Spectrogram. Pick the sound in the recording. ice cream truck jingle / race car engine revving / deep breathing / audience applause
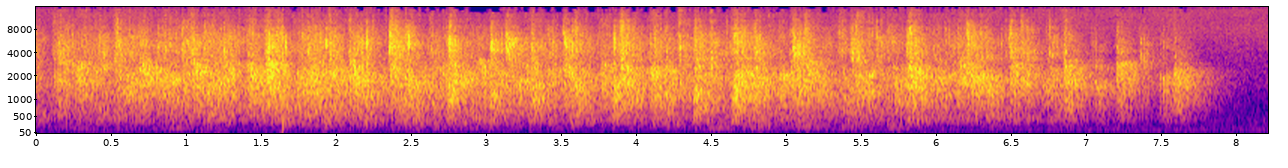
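audience applause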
